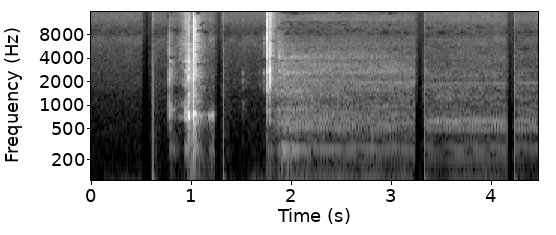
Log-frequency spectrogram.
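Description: A few sharp clicks, the loudest about a second in, then a sensory bubble-tube lamp's air pump starts and runs with a faint, steady hum and a light hiss of bubbling water.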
